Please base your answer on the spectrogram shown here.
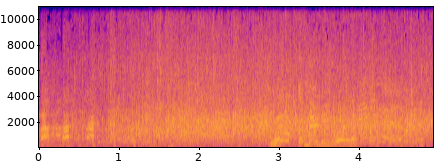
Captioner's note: laughter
